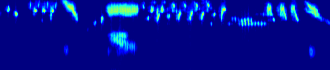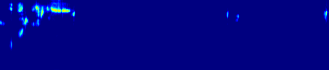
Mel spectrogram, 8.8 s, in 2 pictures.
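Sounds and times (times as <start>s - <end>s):
European goldfinch twittering song: 0.0s - 5.4s.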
